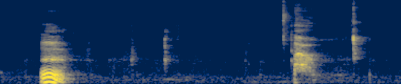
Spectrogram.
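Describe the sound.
A short slurping sip of a drink, with soft mouth clicks and a brief hummed voice sound near the start, all fairly quiet against a near-silent background.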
